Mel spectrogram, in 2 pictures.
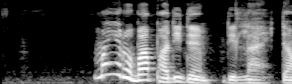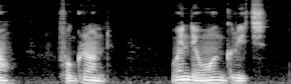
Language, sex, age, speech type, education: Nigerian Pidgin, male, 30-45, spontaneous, tertiary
